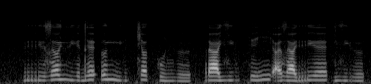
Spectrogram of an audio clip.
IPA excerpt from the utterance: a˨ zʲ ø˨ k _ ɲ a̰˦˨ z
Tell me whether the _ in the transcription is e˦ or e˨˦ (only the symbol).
e˨˦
